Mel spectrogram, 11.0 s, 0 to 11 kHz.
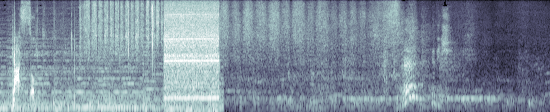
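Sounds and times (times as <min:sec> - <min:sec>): sandpaper rubbing on plywood: 0:01.6 - 0:08.1
machine noise with whine: 0:03.3 - 0:04.5.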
